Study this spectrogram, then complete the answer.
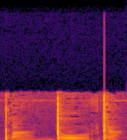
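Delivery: slow "Pandorga", leaning on "dor"; stress on second syllable. Shown as a demonstration. Teacher asks which is stressed, "Pandorga" slow with "dor" held. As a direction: stretch "Pandorga" with weight on the middle syllable. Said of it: "which one is stressed?".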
